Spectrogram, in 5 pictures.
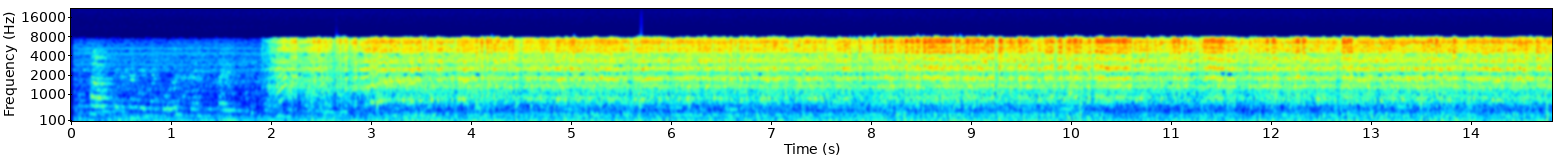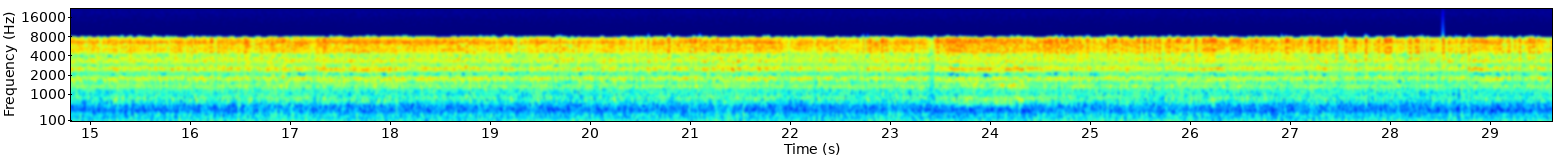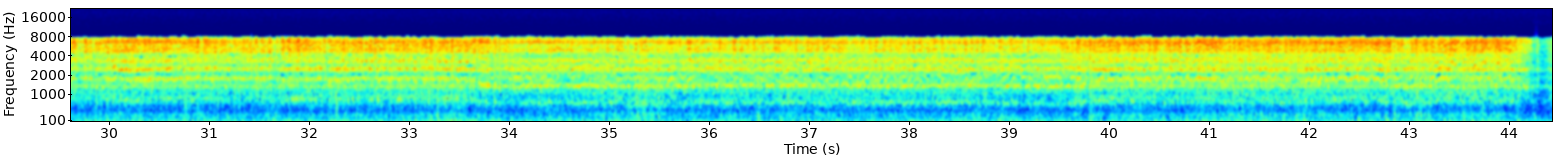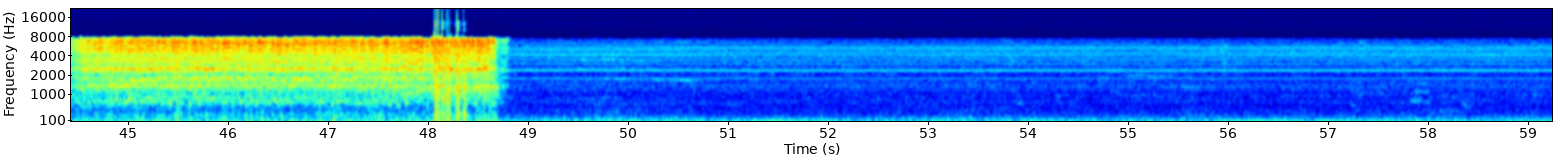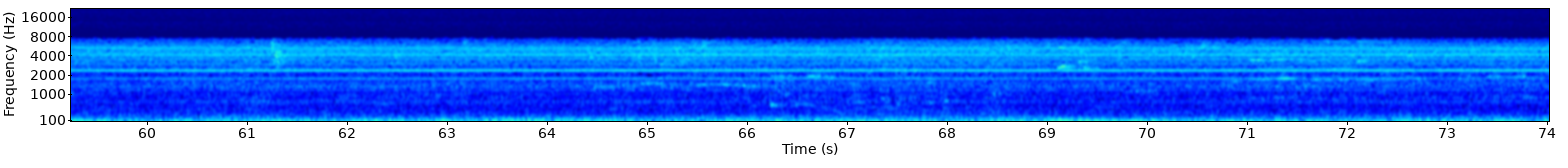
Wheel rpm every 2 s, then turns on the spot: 20, 190, 230, 230, 230, 230, 230, 230, 220, 230, 230, 230, 230, 230, 230, 220, 220, 160, 160, 180, 210, 210, 190, 230, 70, 0, 0, 0, 0, 0, 0, 0, 0, 0, 0, 0, 0.
none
